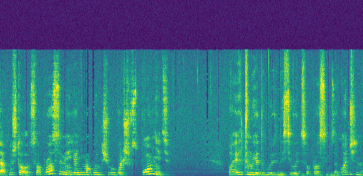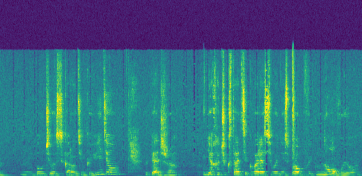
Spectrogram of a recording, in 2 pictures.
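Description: Long, frequent pauses break up a woman's moderate-paced speech in a medium pitch with ordinary pitch variation. Light background noise can be heard. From Russia, Nizhny Novgorod; Russia. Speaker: YouTube crafts blogger; vlogger. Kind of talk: casual vlog Q&A. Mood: relaxed, friendly. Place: home room.

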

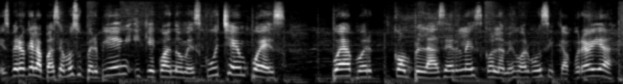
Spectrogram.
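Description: A woman talks at a fairly quick pace and a high pitch, in an upbeat, enthusiastic tone with ordinary pitch variation. Faint music plays behind the dry sound with no echo. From Costa Rica. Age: 20s. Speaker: radio presenter, drama student. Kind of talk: casual talk to camera, radio station introduction. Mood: excited, happy. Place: studio. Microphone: handheld.

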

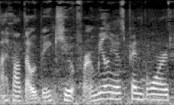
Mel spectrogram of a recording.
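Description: A woman's voice with ordinary pitch variation, dry and echo-free, over music in the background. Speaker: family vlogger. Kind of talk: casual vlog chat. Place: hall. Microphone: phone near.

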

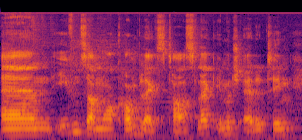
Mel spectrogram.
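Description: Faint music plays in the background as a man with a non-native accent speaks at a fairly slow pace amid audible room echo. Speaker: tech reviewer. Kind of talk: product review narration. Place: home room.

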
